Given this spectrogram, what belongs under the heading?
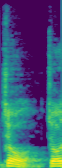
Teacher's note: आपकी जीभ ऊपर वाले हिस्से में लग रही होगी तो वो होता है आपका तालु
